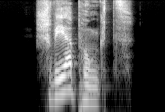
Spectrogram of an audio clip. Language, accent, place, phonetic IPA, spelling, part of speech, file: German, Germany, Berlin, [ˈʃveːɐ̯ˌpʊŋkt͡s], Schwerpunkts, noun, De-Schwerpunkts.ogg
- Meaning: genitive singular of Schwerpunkt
